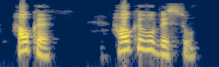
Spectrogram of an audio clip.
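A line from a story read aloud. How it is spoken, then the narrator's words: Bright call. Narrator (German): rief sie, auf den hellen Ruf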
